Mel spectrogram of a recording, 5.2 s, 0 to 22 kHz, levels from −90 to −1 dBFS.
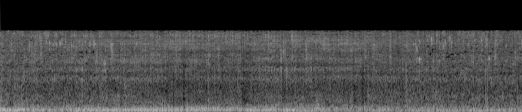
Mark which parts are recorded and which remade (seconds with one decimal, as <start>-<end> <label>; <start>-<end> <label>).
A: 0.0-1.0 recorded; 1.0-4.1 remade; 4.1-5.2 recorded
